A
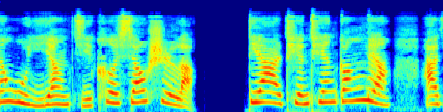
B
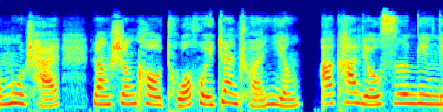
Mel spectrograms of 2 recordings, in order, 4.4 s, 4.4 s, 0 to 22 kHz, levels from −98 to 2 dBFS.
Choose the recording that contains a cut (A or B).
B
